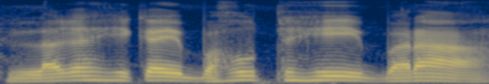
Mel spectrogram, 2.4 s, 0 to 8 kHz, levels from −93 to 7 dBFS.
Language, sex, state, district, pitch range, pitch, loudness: Maithili, male, Bihar, Begusarai, 115-145 Hz, 135 Hz, -16 LUFS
